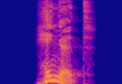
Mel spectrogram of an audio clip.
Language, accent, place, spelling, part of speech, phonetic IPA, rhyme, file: German, Germany, Berlin, hänget, verb, [ˈhɛŋət], -ɛŋət, De-hänget.ogg
- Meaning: second-person plural subjunctive I of hängen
